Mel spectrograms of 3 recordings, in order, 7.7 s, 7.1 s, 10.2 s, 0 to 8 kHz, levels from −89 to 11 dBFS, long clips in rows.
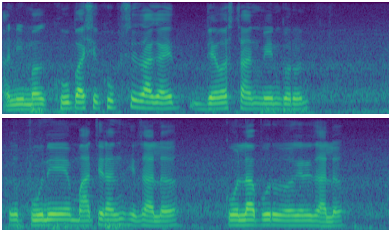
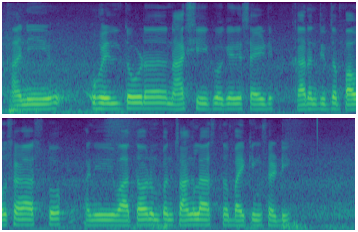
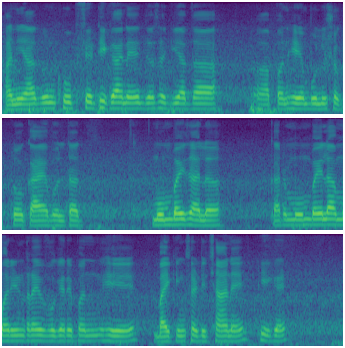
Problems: constant background noise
